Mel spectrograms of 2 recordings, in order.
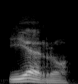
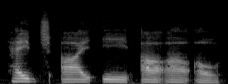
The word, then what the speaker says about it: hierro: So they look totally unrelated, but if you know that the F became a silent H and that the E split into IE, you can see the connection between hierro and ferrocarril.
